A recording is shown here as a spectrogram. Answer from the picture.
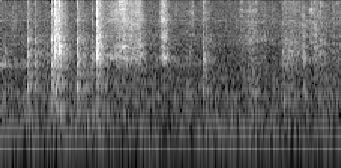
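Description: A ballpoint pen scraping and tapping in a clear plastic tray, scooping up mixed epoxy glue: a few short, faint scrapes clustered in the first second.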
